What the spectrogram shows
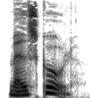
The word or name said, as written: madskål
